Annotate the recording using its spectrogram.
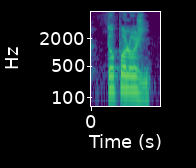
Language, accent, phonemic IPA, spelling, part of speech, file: French, France, /tɔ.pɔ.lɔ.ʒi/, topologie, noun, LL-Q150 (fra)-topologie.wav
- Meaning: topology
